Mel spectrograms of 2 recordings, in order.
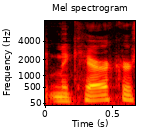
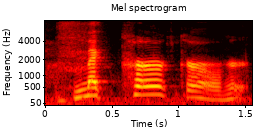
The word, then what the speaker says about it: MacKerricher: our next stop is going to be MacKerricher State Park, just north of Fort Bragg. And I let Travis say it because I have a hard time pronouncing it. MacKerricher. MacKerricher.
